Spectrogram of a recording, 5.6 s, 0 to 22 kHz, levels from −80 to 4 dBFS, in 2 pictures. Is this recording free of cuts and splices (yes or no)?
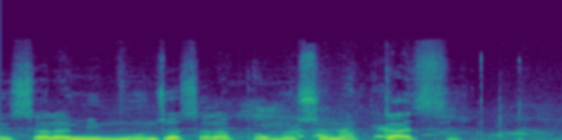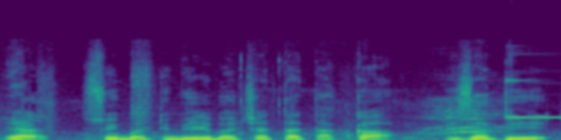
yes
